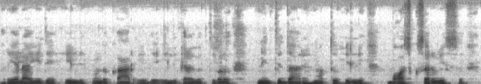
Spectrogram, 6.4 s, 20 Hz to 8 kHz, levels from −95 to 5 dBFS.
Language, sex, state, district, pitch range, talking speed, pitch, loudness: Kannada, male, Karnataka, Koppal, 110-125 Hz, 130 wpm, 115 Hz, -19 LUFS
